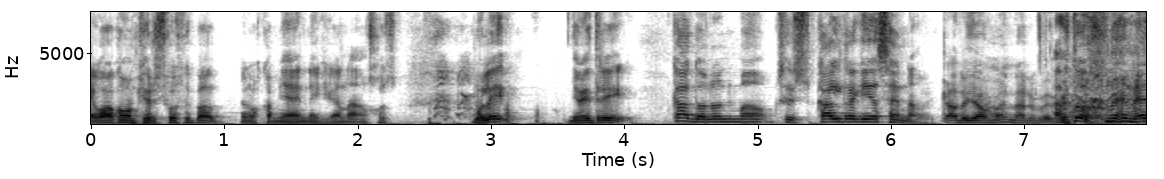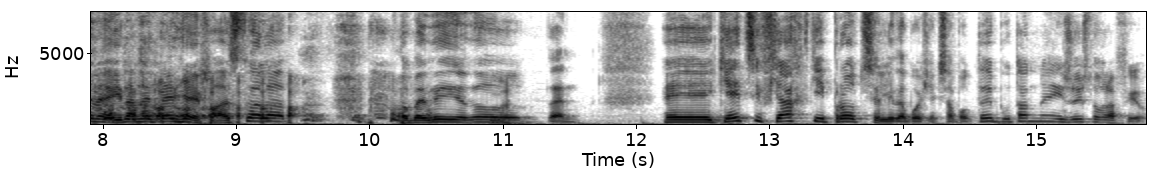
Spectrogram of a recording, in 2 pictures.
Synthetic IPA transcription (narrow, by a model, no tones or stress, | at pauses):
e̞ɣo̞ɐko̞mɐpço̞ɾist̪ost̪oipɐðene̞xokɐmɲɐeniɐcekɐnɐ̰ŋxo̞s | mule̞iðimit̪ɾi | kɐnd̪ono̞nimɐkseɾiskɐlit̪eɾɐceʝɐse̞nɐ̰kɐnoʝɐmenɐɾepḛðɐft̪oneneneit̪ɐnet̪e̞t̪çɐifɐsit̪uɐlɐ | t̪o̞pe̞ðieðo̞ðen | ecee̞t͡sifçɐxt̪i̥ce̞ipɾo̞t̪i̥se̞liðɐpueçeksɐpo̞t̪e̞puit̪ɐnizo̞ist̪o̞ɣɾɐfio̰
